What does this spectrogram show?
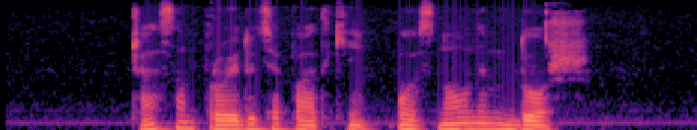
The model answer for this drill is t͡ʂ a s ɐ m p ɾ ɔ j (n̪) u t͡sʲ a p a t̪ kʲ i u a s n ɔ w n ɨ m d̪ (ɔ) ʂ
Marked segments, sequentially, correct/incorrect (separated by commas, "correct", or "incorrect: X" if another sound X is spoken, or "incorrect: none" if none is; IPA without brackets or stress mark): incorrect: d̪, correct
